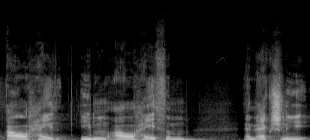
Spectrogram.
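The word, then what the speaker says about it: al-Haytham: pronounce al hai ibm al haitham and actually your first attempt was the best as it should be pronounced with a soft th he also sent me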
